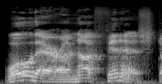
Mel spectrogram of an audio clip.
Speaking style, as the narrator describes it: Dari barked

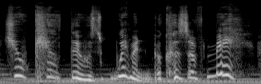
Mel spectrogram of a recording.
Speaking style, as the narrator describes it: I croak

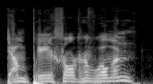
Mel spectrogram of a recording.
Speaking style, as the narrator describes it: he growled finally

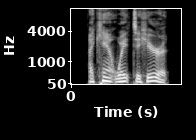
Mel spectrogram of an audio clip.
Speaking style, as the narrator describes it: my mom said softly

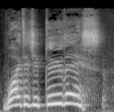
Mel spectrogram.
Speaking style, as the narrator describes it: he yelled

